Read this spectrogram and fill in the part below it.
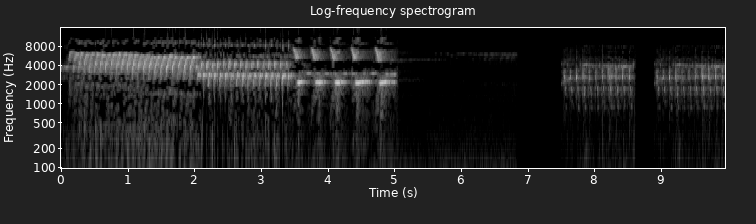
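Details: Canary song for training young canaries: a long rapid rolling trill stepping down in pitch, a few quick repeated chip notes, silence, then two short buzzy trills.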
